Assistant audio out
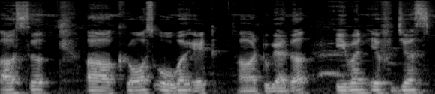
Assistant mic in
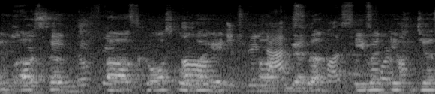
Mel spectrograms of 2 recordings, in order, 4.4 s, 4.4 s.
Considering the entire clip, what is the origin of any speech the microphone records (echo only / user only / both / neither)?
both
